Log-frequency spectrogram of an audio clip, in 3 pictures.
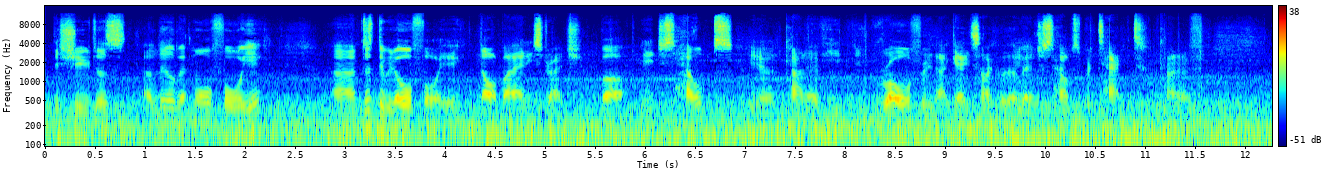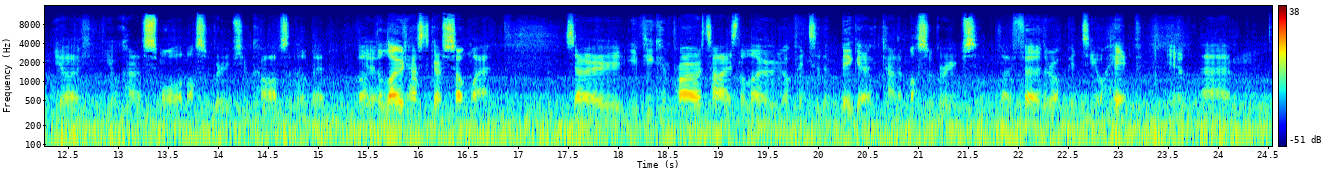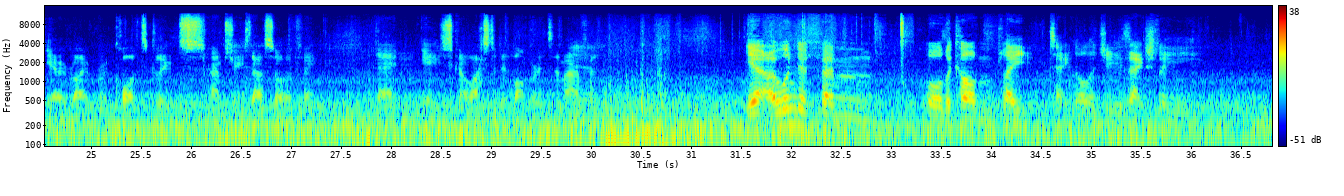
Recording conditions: inside a vehicle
